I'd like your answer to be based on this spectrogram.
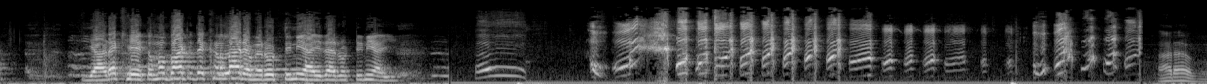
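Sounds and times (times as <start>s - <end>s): high-pitched laughter: 5.9s - 11.4s.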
